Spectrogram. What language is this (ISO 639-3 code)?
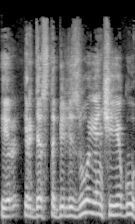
lit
